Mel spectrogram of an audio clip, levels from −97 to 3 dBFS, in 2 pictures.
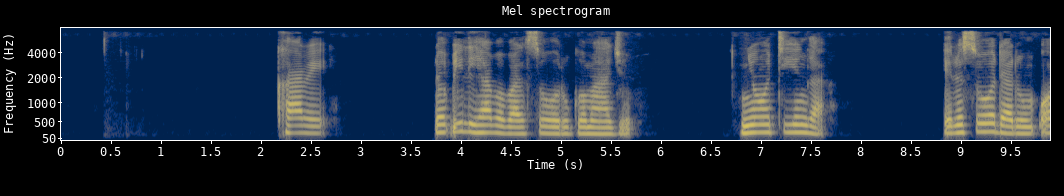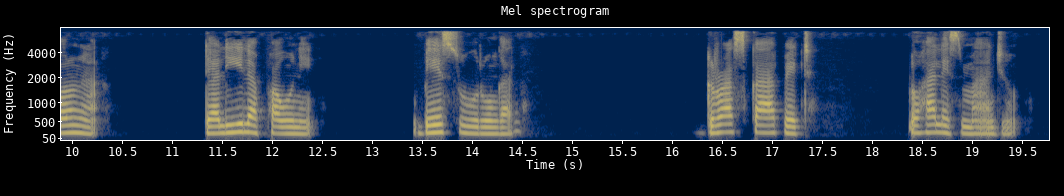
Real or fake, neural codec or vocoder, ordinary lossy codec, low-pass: real; none; MP3, 64 kbps; 7.2 kHz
